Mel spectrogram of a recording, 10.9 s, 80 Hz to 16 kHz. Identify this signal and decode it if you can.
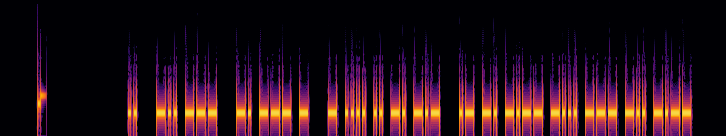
Morse code, heard as a keyed tone, about 28 wpm, 700 Hz. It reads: I DO NOT THINK ANYBODY
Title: Sets of 5 Words 28wpm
